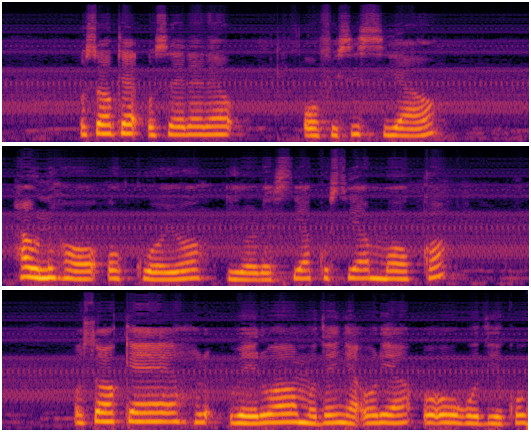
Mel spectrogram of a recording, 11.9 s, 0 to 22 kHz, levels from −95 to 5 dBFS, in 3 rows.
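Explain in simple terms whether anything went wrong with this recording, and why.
Yes, something went wrong: there's timecode bleed running under the speech for the entire clip. Timecode is a buzzy signal used to keep recording gear in sync, and here some of it leaked across from a neighbouring cable or track. You hear it as a faint, steady chirpy warble flipping between two high pitches, roughly 1 and 2 kHz, sitting well below the speech. Its rhythm fits 25-frame timecode.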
